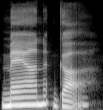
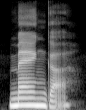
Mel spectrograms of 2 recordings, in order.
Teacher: Two syllables with the stress on the first. The A is short, not long.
